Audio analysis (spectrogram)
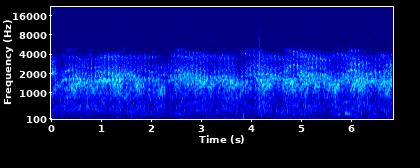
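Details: Many toads calling together at a river, a constant rapid pulsed trill forming an unbroken chorus, with a brief sharp click near the middle and faint low hum beneath.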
